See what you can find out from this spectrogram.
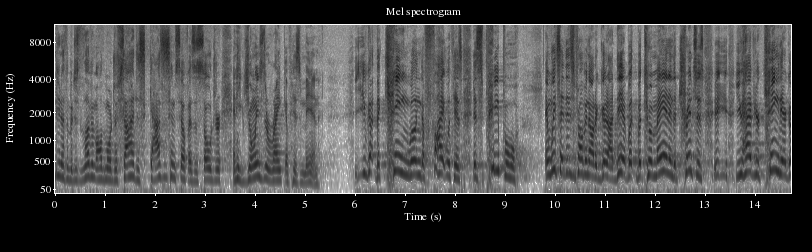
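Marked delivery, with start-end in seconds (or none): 6.0-14.7 higher, impassioned preacher voice; fervent preaching. Acted. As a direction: preach it with rising fervour. Preacher builds to full force.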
